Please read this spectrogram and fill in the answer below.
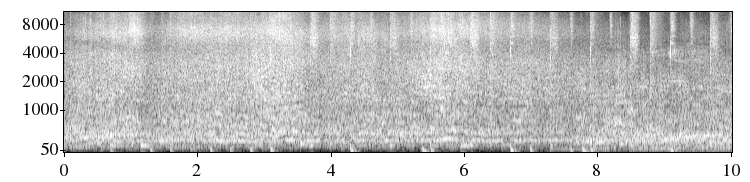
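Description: Dirt super late model race cars' engines running hard as a pack of cars races past, with background music laid over it.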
